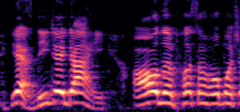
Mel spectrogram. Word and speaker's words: Dahi: make sure i'm saying it right yes dj dahi although plus a whole bunch of other side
